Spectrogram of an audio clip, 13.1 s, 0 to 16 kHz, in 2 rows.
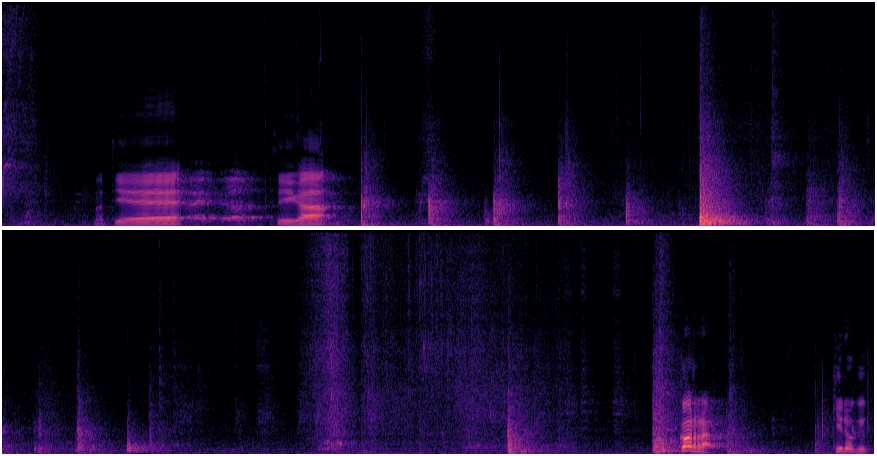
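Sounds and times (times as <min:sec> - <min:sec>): cardboard box thumps: 0:05.2 - 0:05.7.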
